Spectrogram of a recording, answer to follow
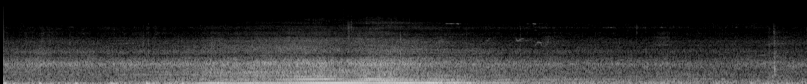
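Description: A car passing close by the moving bicycle, its engine and tyre rumble swelling to a peak about three seconds in and fading away by about five seconds. Steady wind noise on the microphone from riding runs underneath.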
